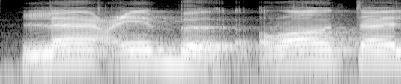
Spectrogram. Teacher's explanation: لعبرۃ، عین کو با سے ملائیں گے، با پر قلقلہ یعنی آواز کو ہلائیں گے، را کو موٹا کر کے پڑھیں گے، تا کو لام سے ملا دیں گے۔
